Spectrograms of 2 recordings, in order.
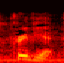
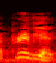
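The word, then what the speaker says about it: привет: Now, the word for hello in Russian is privyet, and here's how it's spelled.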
